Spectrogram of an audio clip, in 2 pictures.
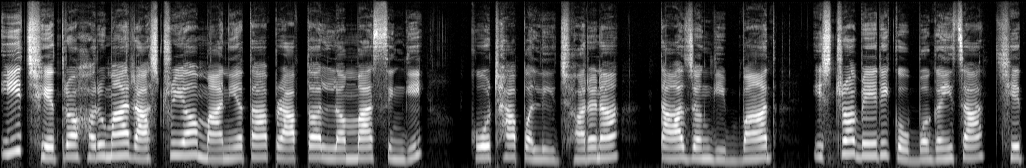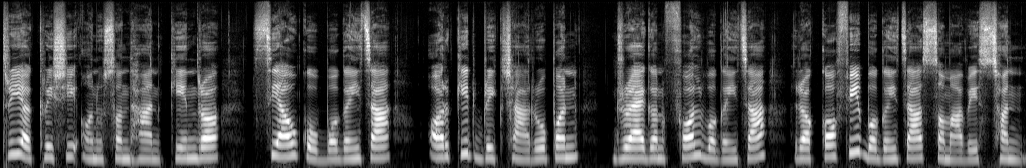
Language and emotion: Nepali, neutral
